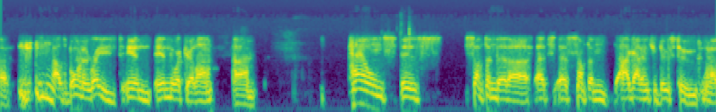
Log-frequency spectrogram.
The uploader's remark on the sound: special call in guest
